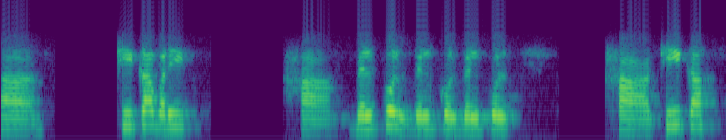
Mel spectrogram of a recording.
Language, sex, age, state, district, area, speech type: Sindhi, female, 60+, Uttar Pradesh, Lucknow, rural, conversation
